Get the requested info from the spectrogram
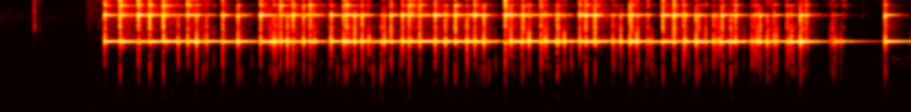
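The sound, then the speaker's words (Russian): A clay bell rings steadily for about four seconds, a bright sustained tone with rapid tinkling strikes, fairly loud, ending with one last clear ring after a brief pause. “Это колокольчики из глины.”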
